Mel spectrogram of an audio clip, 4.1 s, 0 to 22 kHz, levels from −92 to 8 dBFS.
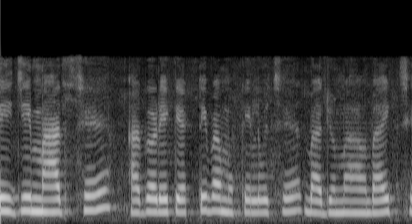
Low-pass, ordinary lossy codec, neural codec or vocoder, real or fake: none; none; codec, 16 kHz, 4 kbps, X-Codec, HuBERT features, trained on LibriSpeech; fake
